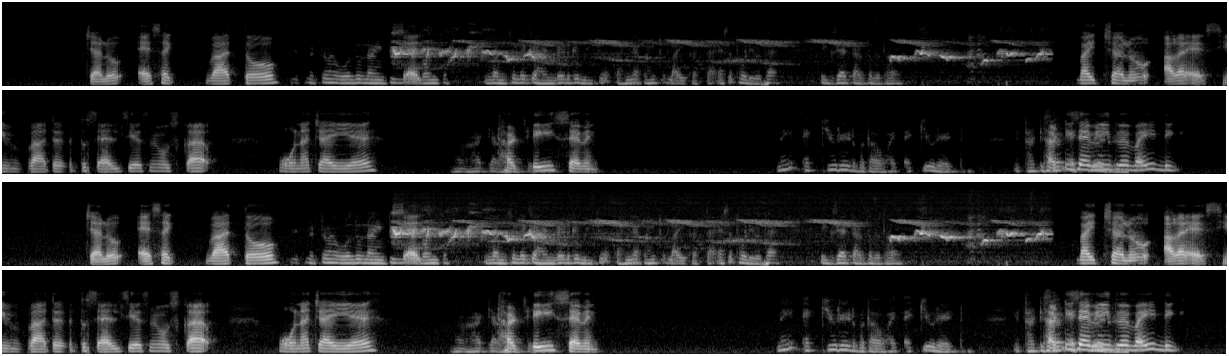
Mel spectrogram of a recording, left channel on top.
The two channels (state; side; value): quieter; left; 7.2 dB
